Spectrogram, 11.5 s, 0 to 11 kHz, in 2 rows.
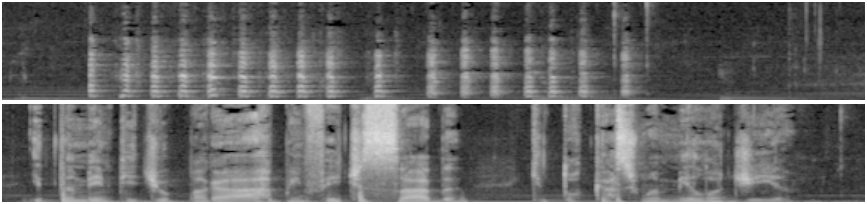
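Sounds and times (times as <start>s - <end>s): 
hen clucking: 0.6s - 4.3s
low droning hum: 4.4s - 11.4s
speech: 6.0s - 11.1s.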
